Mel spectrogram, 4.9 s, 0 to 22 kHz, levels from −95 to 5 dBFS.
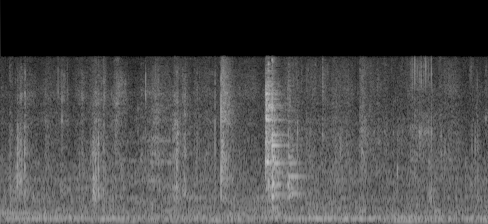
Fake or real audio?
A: real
